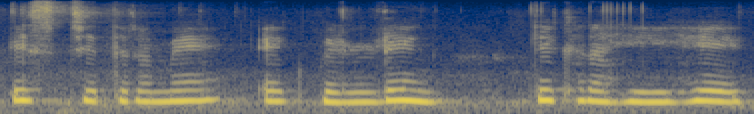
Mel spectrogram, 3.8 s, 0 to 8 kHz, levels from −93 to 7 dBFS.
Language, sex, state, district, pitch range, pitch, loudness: Hindi, female, Madhya Pradesh, Bhopal, 225-245 Hz, 235 Hz, -13 LUFS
